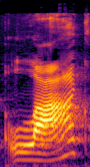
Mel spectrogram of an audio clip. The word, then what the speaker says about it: lack: Notice with lack, we have a longer sound a more open mouth position and luck. My mouth is closed, because this is more of a schwa sound in my throat.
